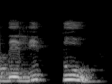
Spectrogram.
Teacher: Às vezes a gente pode falar delito, falar com U, ou seja, tu mudou o O para U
